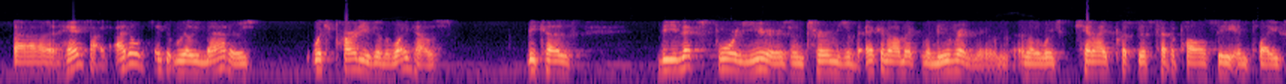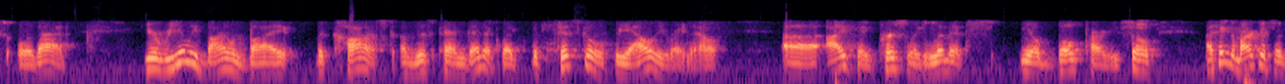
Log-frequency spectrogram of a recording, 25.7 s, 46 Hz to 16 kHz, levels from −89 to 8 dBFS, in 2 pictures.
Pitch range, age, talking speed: 105-120 Hz, 50-69, 165 wpm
